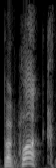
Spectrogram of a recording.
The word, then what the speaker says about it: Buccleuch: They couldn't explain because it's spelt, with all those EUs and ACHs. Buccleuch.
